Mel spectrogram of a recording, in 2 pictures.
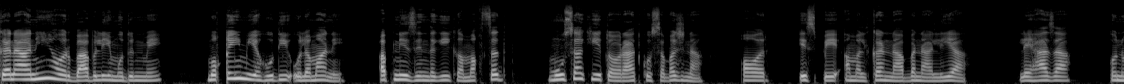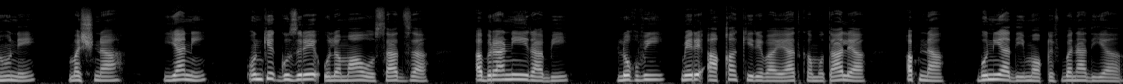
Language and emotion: Urdu, neutral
